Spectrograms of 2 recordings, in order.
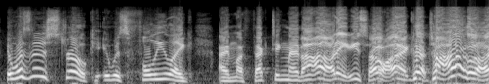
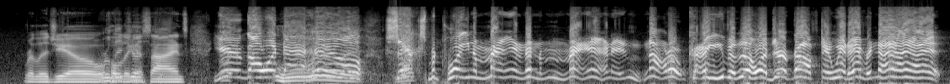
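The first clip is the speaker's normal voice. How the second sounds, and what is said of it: Exaggerated put-on Southern accent. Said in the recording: “I had to shake to get the southern accent, like the real fat southern accent sounding.”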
